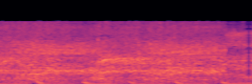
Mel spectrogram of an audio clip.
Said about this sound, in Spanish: Los gritos de la bancada popular han obligado a la presidenta de la Cámara a suspender por momentos la sesión.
